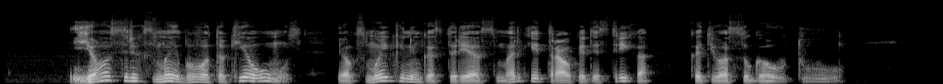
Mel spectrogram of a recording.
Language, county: Lithuanian, Vilnius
